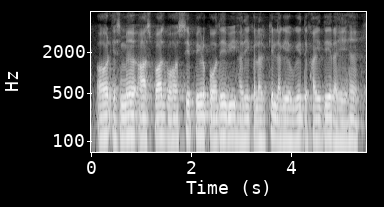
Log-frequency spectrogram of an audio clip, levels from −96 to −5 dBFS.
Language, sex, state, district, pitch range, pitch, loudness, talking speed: Hindi, male, Uttar Pradesh, Lalitpur, 105-115 Hz, 110 Hz, -17 LUFS, 185 wpm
